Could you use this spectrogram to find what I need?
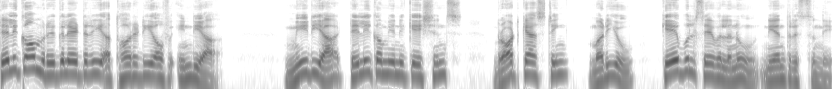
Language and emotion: Telugu, neutral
